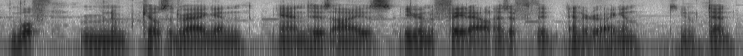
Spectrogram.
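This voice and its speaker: A man giving casual behind-the-scenes commentary on his own animation, relaxed and full of fillers like "you know" and "kinda". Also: sits low, normal speed, faint music behind.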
